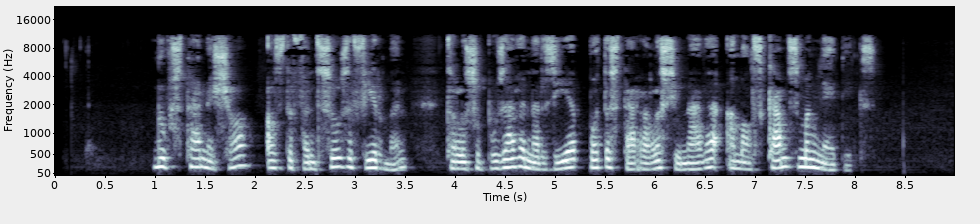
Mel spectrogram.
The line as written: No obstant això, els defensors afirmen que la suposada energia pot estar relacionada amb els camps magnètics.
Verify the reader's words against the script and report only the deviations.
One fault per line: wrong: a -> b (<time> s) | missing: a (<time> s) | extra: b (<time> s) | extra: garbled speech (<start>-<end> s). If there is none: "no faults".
no faults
